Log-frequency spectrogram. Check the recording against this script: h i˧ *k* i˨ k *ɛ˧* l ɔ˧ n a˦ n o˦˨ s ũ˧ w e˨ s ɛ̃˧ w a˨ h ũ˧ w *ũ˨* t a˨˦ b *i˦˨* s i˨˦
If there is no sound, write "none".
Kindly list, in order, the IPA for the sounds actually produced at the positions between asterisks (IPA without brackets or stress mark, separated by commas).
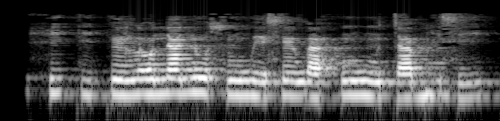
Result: k, ɛ̃˧, ũ˨, i˦˨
